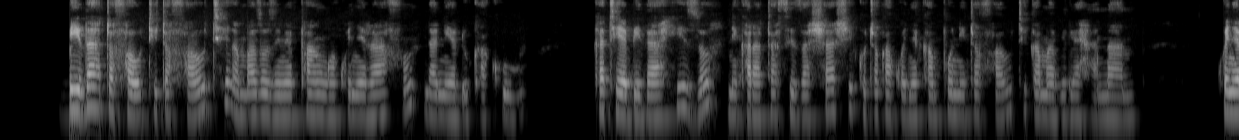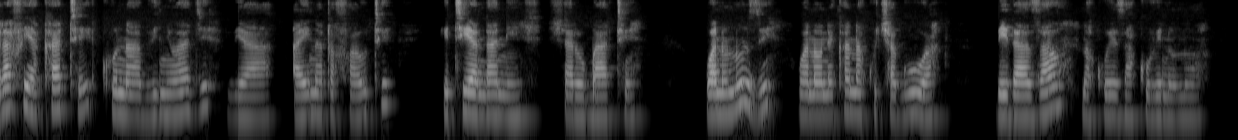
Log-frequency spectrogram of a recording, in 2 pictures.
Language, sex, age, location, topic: Swahili, female, 25-35, Nairobi, finance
